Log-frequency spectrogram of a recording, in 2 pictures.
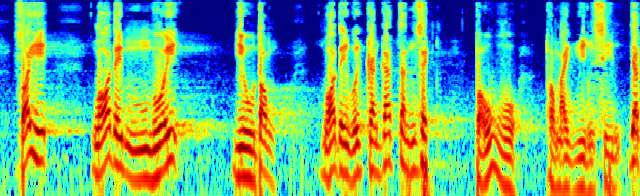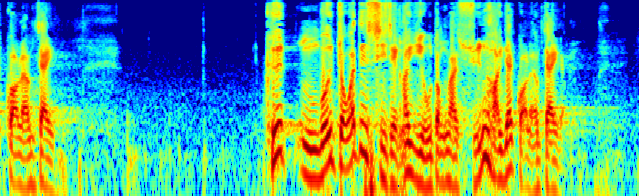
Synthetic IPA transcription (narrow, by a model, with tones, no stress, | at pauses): sɔː˨˥jiː˨˧ŋɔː˨˧t̪e˨jm̩˨˩wuː˨˧j | jiː˨˩wt̪ʊ˨ŋ | ŋɔː˨˧t̪e˨jwuː˨˧jkɐ˧ŋkaː˥t͡sɐ˥nsɪ˥k̚ | po˨˥wwuː˨t̪ʰʊ˨ŋma̰ː˨˩jɥyː˨˩nsiː˨njɐ˥t̚kʷɔː˧k̚lœː˨˧ŋt͡sɐ˧j | kʰyː˧t̚m̩˨˩wuː˨˧˥jt͡so˨wjɐ˥t̪̬̚iː˥siː˨˩t͡sʰɪ˨˩ŋhɵ˧ɥjiː˨˩wt̪ʊ˨ŋt̪ʰmaː˨˩syː˨˥nɦɔː˨˧jjɐ˥t̚kʷɔː˧k̚lœ̰ː˨˧ŋt͡sɐ̰˧jkɛ˧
